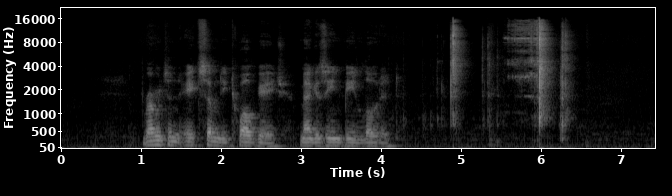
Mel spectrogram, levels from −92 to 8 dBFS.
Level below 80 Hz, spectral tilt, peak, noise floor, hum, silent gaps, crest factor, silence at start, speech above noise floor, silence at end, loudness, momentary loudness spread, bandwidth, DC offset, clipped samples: -72 dBFS; -2 dB/octave; -8 dBFS; -71 dBFS; none; none; 36 dB; 1 s; 28 dB; 0.85 s; -39 LUFS; 21 LU; 16 kHz; under 0.1%; under 0.1%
